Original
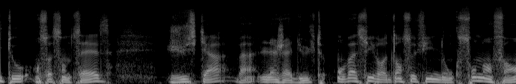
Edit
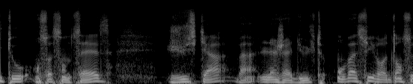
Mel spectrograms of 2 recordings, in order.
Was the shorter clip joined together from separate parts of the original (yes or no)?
no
